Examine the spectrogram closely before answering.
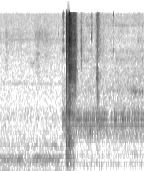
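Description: Bolt cutters snap through a small piece of metal with a sharp crack.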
